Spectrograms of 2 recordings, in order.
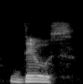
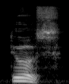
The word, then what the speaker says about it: Deus: Yeah, I say in French. Deus. Dus. Okay. That way I can Yeah. And it's not French. It's Latin. Latin Roman Roman language.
